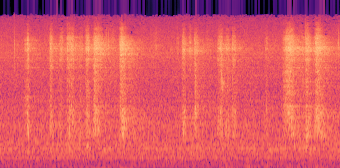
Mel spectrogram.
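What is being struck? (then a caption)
Graphite stick on toned drawing paper. A graphite stick held in a gloved hand rubs and scratches the gothic letters f and g onto a flat, lined, gray-toned drawing paper sheet. Short bursts of bright, scratchy friction come in quick clusters, separated by a faint steady hiss, with almost no low end.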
